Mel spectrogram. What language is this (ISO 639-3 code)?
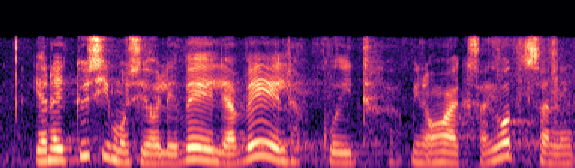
est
